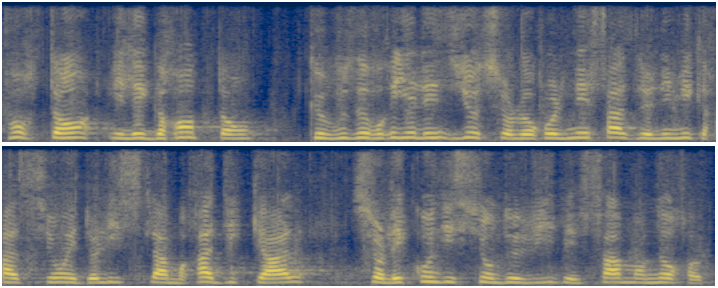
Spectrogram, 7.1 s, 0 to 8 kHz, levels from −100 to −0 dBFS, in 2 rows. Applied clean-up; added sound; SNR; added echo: neural separator model SepFormer DNS4.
